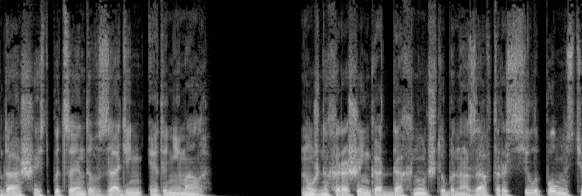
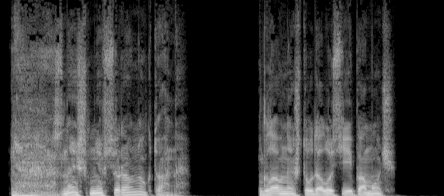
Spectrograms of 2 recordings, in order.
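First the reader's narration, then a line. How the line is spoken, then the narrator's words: Tired reply. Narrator (Russian): ответил устало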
